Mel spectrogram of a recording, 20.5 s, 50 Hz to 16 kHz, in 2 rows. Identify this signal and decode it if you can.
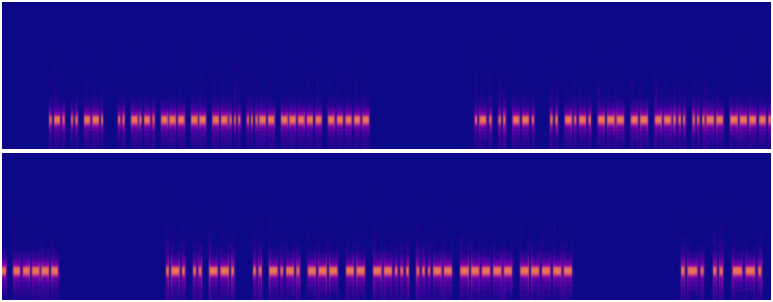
Morse code, heard as a keyed tone, about 35 wpm, 700 Hz. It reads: RIG ICOM7300 RIG ICOM7300 RIG ICOM7300 RIG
